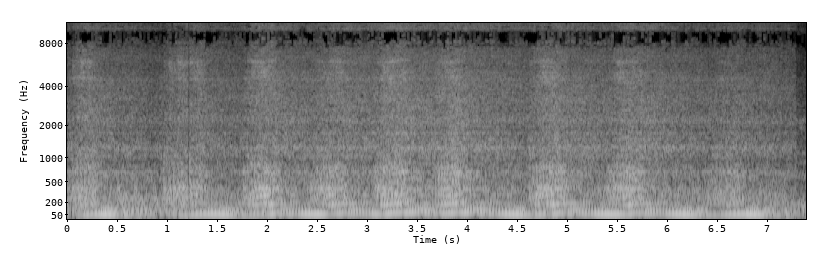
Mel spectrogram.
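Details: Honda Chaly CF50 small single, back running after long storage with oil changed and carb cleaned, revs in repeated blips, picking up cleanly and dropping back without missing or spitting.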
